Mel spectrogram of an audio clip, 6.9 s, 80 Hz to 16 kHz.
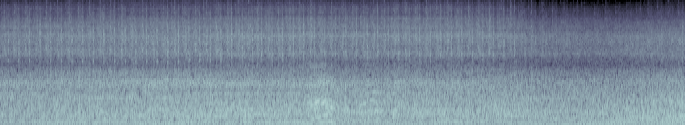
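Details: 1938 Chrysler Imperial straight engine, parked for decades, idling steady and even with no knocks or misses over the hiss; penetrating oil smoking off exhaust, not flooding, good oil pressure, running healthy.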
